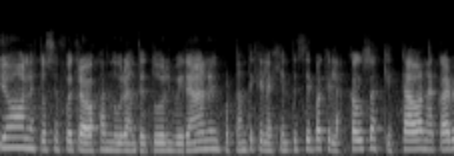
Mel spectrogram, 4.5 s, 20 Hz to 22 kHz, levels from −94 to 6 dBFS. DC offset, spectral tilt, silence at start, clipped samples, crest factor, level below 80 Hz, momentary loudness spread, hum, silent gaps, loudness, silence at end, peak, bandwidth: under 0.1%; -5.5 dB/octave; 0 s; under 0.1%; 18 dB; -74 dBFS; 9 LU; none; none; -33 LUFS; 0 s; -14 dBFS; 9 kHz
